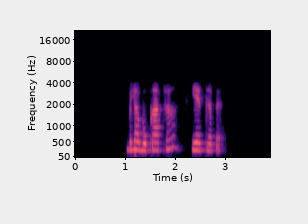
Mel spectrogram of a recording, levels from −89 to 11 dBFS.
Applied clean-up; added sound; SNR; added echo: none; none; none; none.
